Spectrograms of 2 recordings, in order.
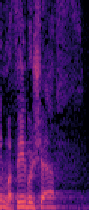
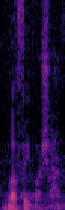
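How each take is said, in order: First: It is said firmly, with authority. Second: It is said gently, with compassion.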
